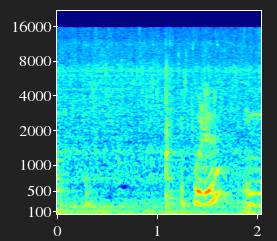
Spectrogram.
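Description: A wooden spatula stirs food in a pan.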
